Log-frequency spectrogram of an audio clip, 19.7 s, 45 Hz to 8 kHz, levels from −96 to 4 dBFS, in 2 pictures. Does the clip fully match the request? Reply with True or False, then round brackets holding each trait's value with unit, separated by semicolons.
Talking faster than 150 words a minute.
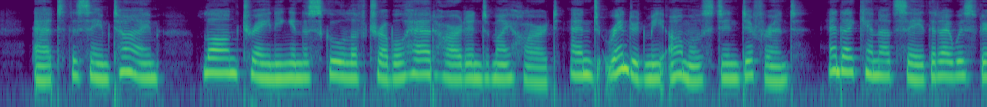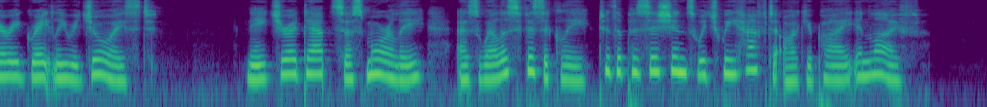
False (145 wpm)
